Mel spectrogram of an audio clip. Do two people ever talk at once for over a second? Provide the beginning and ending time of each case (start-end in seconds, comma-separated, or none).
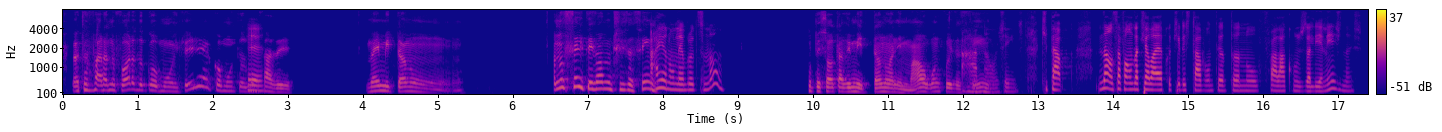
none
